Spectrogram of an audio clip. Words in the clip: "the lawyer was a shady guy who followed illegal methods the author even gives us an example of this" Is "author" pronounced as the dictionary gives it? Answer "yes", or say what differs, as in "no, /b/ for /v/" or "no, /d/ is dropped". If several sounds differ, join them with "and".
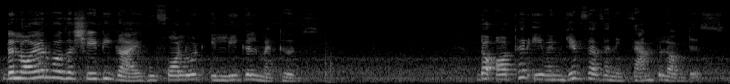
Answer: no, /t/ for /θ/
